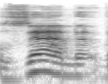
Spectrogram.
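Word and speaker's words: Xen: I'm sorry, they're pronouncing the X with a Z sound. Okay, I understand from Admiral Zen that the Crucible project continues well, though Zen herself seems dissatisfied with the technological capabilities of the device.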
